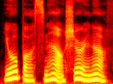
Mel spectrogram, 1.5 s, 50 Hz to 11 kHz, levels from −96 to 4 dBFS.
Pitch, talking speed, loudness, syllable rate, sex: 165 Hz, 200 wpm, -16 LUFS, 5.0 syllables/s, female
